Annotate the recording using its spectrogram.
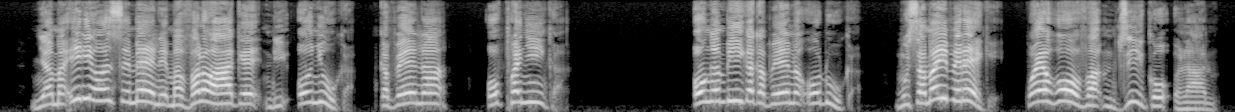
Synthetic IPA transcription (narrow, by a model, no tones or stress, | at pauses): ɲamaʔiɾiɛɔnsɛmɛnɛmavalɔak̬ɛndiɔɲukḁ | kap̬ɛna | ɔpʰwaɲiːka̰ | ɔŋambikakap̬ɛnaʔɔɗukḁ | musamajipɛɾɛkɛ̥ | kwajɛɦɔvam̩d͡zikɔlaːnu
